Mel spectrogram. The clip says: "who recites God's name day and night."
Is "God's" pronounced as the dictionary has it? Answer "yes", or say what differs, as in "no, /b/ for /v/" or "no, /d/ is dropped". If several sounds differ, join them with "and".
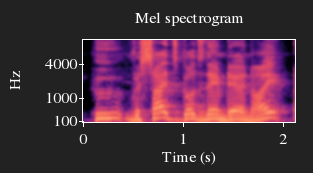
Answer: yes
